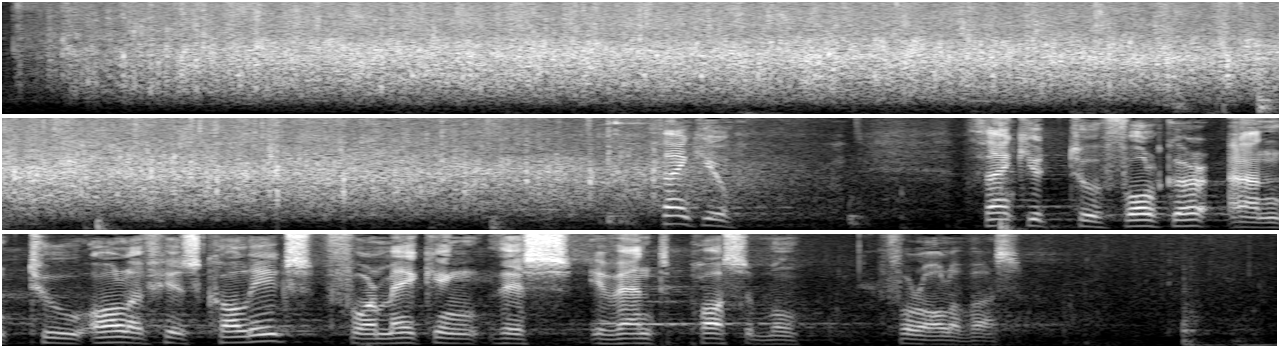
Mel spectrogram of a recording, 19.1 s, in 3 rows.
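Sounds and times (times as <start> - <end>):
audience applause welcoming speaker Eben Moglen: 0.0 - 9.7
speech: 9.7 - 10.2, 11.3 - 18.0.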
